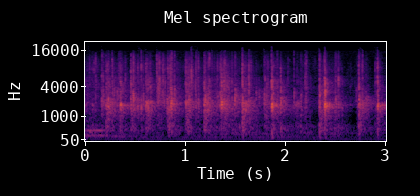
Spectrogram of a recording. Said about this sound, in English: Clap for the Lord Jesus.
